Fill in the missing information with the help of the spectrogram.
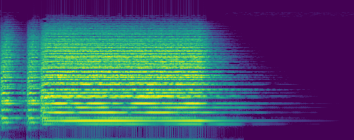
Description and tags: Success Fanfare Trumpets
A simple success/triumph/resolution fanfare made using the brass sound on Musescore. Enjoy!
bonus, brass, game, happy, resolution, success, trumpets, victory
